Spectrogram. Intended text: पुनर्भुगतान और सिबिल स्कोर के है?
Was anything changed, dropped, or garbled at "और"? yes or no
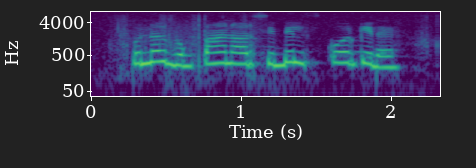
no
